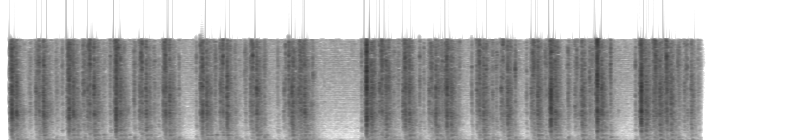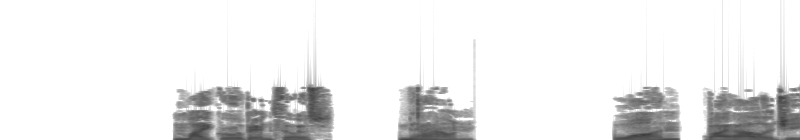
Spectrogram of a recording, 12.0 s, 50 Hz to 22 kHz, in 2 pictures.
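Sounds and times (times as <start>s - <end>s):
typewriter keys clattering: 0.1s - 5.3s.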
